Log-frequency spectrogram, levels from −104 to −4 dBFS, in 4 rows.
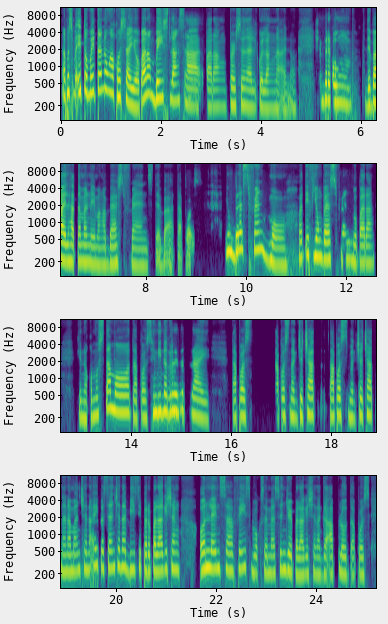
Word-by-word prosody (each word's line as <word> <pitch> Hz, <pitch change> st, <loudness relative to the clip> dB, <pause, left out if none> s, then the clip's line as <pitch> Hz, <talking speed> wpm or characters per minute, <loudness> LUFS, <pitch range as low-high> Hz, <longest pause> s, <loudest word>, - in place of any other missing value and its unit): tapos 330 Hz, +4 st, +4 dB
ma 315 Hz, -, +1 dB
ito 355 Hz, 0 st, +7 dB
may 330 Hz, -, +6 dB
tanong 370 Hz, 0 st, +5 dB
ako 285 Hz, -2 st, +6 dB
sa'yo 200 Hz, -8 st, +4 dB
parang 290 Hz, +3 st, +7 dB
base 265 Hz, +2 st, +4 dB
lang 245 Hz, -1 st, +1 dB
sa 195 Hz, -4 st, 0 dB
parang 190 Hz, 0 st, -6 dB
personal 200 Hz, -2 st, -2 dB
ko -, -, -4 dB
lang 180 Hz, -1 st, -4 dB
na 175 Hz, -, -8 dB
ano, 175 Hz, +1 st, -12 dB, 0.3 s
siyempre 245 Hz, +2 st, +2 dB
kung 220 Hz, -2 st, +1 dB, 0.3 s
'di 205 Hz, +1 st, +3 dB
ba, 220 Hz, -3 st, +8 dB
lahat 200 Hz, -1 st, +1 dB
naman 195 Hz, -1 st, -1 dB
may 185 Hz, -, -2 dB
mga 175 Hz, -1 st, -5 dB
best 185 Hz, +1 st, -4 dB
friends 165 Hz, -2 st, -9 dB
'di -, -, -8 dB
ba, -, -, -8 dB
tapos -, -, -9 dB, 0.5 s
yung 300 Hz, -3 st, +6 dB
bestfriend 325 Hz, -2 st, +3 dB
mo, 175 Hz, -4 st, -1 dB, 0.2 s
what 225 Hz, -, -1 dB
if 270 Hz, -, +1 dB
yung 240 Hz, -1 st, +4 dB
bestfriend 220 Hz, -1 st, -1 dB
mo, 195 Hz, -2 st, -1 dB
parang 190 Hz, 0 st, -2 dB, 0.3 s
kinukumusta 210 Hz, +8 st, -1 dB
mo 245 Hz, -2 st, +4 dB
tapos 200 Hz, 0 st, -5 dB
hindi 245 Hz, +1 st, +5 dB
nagre-reply 245 Hz, -6 st, +2 dB, 0.5 s
tapos, 205 Hz, 0 st, -3 dB, 0.5 s
tapos 210 Hz, +1 st, -5 dB
nagcha-chat 210 Hz, +2 st, -1 dB, 0.3 s
tapos 215 Hz, +1 st, -3 dB
magcha-chat 215 Hz, +3 st, -3 dB
na 215 Hz, -, -3 dB
naman 215 Hz, +1 st, -4 dB
siya 235 Hz, -2 st, -4 dB
na, 265 Hz, -, -8 dB
"Ay, 280 Hz, -, -1 dB
pasensya 255 Hz, +1 st, -3 dB
na 260 Hz, -, +1 dB
busy." 235 Hz, +1 st, -5 dB
Pero 220 Hz, -2 st, -1 dB
palagi 220 Hz, +1 st, 0 dB
siyang 240 Hz, -2 st, -2 dB, 0.5 s
online 245 Hz, 0 st, +3 dB
sa 225 Hz, -1 st, -3 dB
Facebook, 240 Hz, -4 st, -6 dB
sa 215 Hz, -, -6 dB
Messenger 225 Hz, +1 st, -2 dB
palagi 190 Hz, 0 st, -4 dB
siya 200 Hz, 0 st, -8 dB
nag-a-upload 200 Hz, 0 st, -5 dB
tapos 190 Hz, -1 st, -8 dB
220 Hz, 165 wpm, -19 LUFS, 195-245 Hz, 0.5 s, ba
